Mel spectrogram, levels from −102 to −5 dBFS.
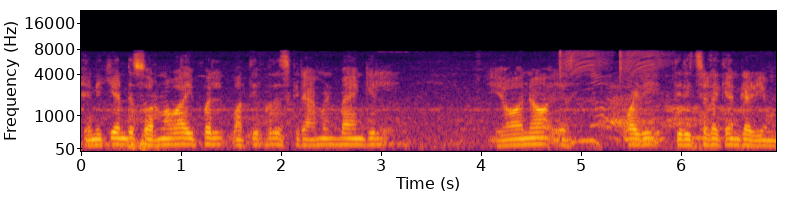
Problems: background sounds at intervals, background conversations at intervals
